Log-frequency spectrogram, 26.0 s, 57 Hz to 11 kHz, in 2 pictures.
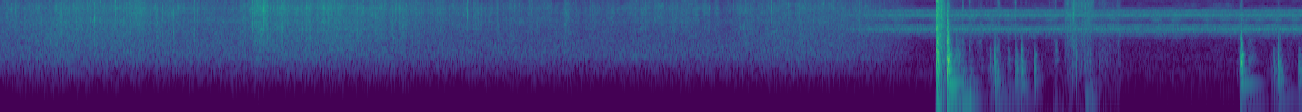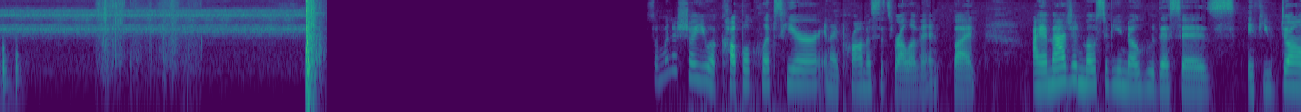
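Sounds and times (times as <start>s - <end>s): soft rain-like hiss: 0.0s - 9.4s
crickets chirping: 0.0s - 16.2s
heavy wooden thuds: 9.4s - 11.0s, 12.4s - 13.2s, 16.1s - 16.3s
light knocks: 9.4s - 11.0s, 12.4s - 13.2s.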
